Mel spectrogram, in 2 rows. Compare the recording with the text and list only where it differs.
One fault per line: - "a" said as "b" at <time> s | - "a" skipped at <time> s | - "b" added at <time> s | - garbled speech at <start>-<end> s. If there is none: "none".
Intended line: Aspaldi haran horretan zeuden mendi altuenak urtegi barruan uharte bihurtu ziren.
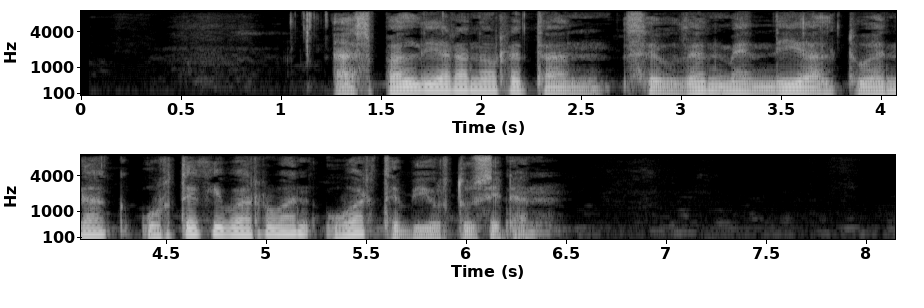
none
